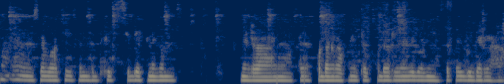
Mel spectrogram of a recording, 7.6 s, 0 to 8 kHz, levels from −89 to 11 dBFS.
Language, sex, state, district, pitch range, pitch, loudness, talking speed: Hindi, male, Jharkhand, Jamtara, 135-145 Hz, 140 Hz, -36 LUFS, 105 wpm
